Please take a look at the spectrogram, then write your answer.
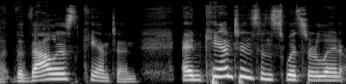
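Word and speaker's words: Valais: that Zermatt lies in Zermatt is in the Valles Canton now it's spelled v-a-l-a-i-s is how they spell it the valis Canton and canton's in Switzerland are districts or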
